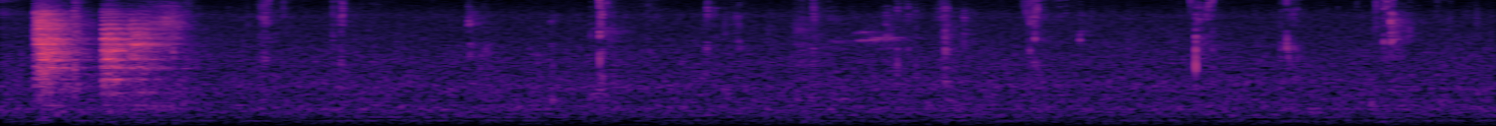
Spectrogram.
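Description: Eating sounds: chewing and biting on boiled-and-fried eggs. There are two short, louder noisy sounds in the first second, then faint scattered clicks of chewing.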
